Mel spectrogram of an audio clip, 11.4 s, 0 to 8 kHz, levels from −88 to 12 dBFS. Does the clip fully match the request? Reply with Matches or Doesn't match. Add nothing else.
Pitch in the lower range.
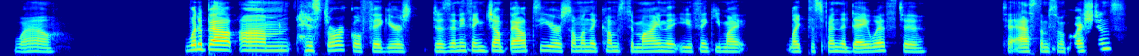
Doesn't match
